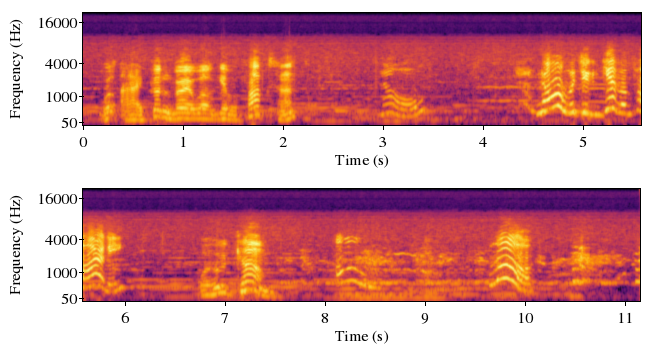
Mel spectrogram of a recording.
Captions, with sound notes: - Well, I couldn't very well give a fox hunt. - No. No, but you could give a party. - Well, who'd come? - Oh. (dogs barking) Look.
